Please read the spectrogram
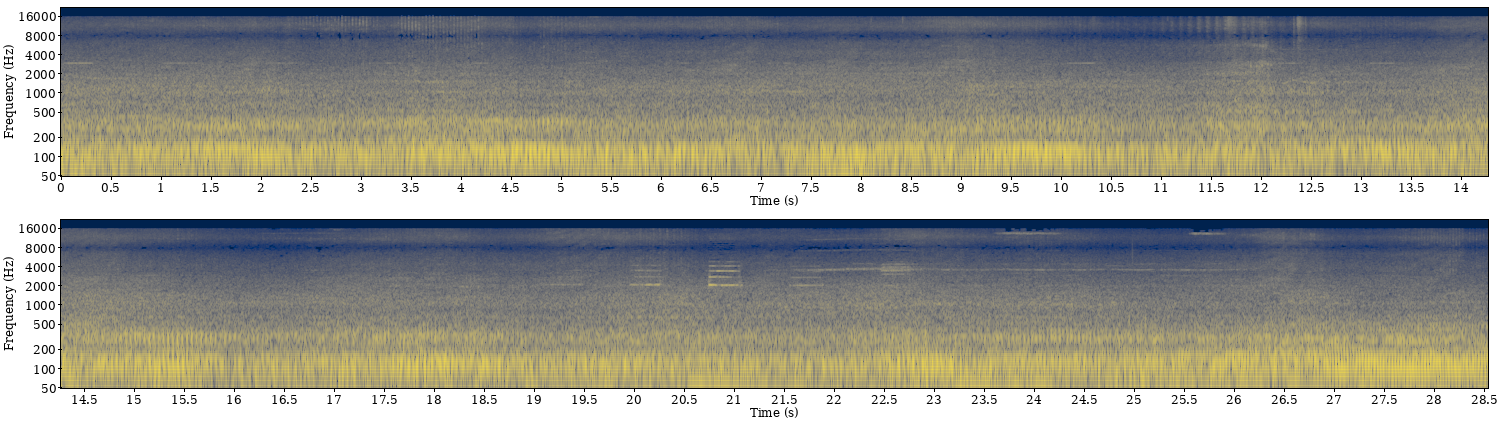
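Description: Busy city road traffic, mostly motorbikes with some cars, passing close by in a steady, unbroken stream of engines and tyres. A few brief high-pitched tones sound about three-quarters of the way through.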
